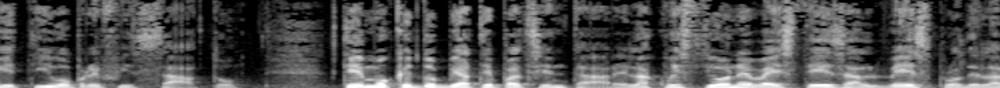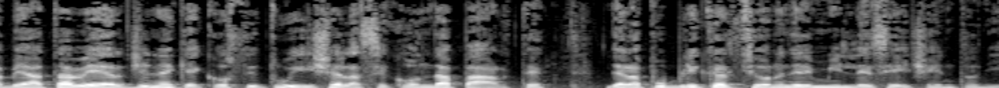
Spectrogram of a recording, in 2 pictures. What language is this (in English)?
Italian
